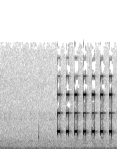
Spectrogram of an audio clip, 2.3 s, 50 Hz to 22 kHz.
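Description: GoPro HD Hero2 camera beeping: about a second in, a quick run of about seven short, identical high beeps, five or six a second. A run of seven beeps with the red LED flashing is the Hero2's power-off signal.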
